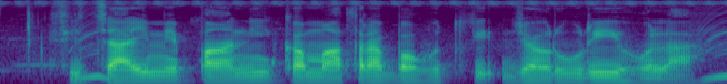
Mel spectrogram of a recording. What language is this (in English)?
Bhojpuri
